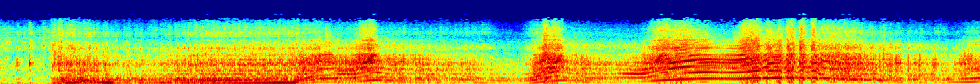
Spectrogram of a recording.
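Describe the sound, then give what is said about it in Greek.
A Ferrari Testarossa sports car engine revs hard, its pitch climbing and falling in several loud surges with brief dips between, and no voices present. “Εγώ νομίζω ότι Ferrari Testarossa, η Ferrari Testarossa είναι αυτό που έχει χαρακτηρίσει όσο τίποτε άλλο τη σειρά Miami Vice”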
